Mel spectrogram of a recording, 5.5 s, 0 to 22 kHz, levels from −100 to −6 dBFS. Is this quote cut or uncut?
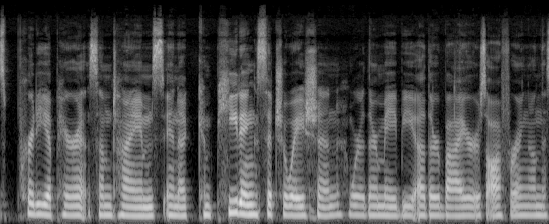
uncut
